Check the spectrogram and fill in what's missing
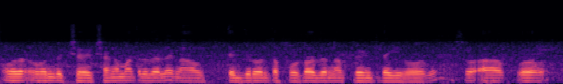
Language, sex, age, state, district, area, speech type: Kannada, male, 30-45, Karnataka, Udupi, rural, spontaneous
